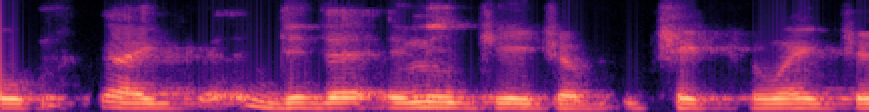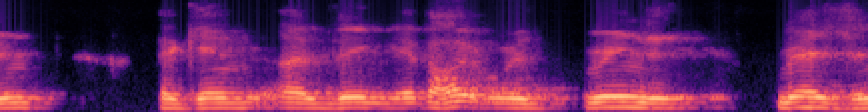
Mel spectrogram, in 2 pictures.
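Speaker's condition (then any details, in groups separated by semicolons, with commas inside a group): Cerebral palsy; permanent wheelchair user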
